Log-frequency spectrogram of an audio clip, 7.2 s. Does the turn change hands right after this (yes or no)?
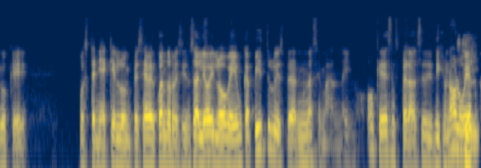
no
